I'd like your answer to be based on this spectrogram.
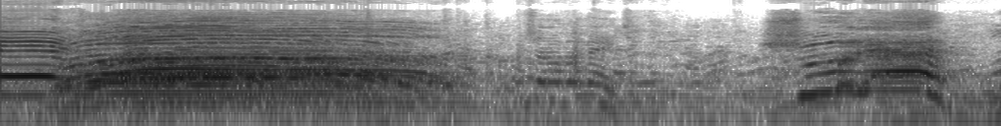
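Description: A crowd at a Brazilian rap battle roars and whoops loudly, dies back to chatter, then swells again, with a voice shouting over it.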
